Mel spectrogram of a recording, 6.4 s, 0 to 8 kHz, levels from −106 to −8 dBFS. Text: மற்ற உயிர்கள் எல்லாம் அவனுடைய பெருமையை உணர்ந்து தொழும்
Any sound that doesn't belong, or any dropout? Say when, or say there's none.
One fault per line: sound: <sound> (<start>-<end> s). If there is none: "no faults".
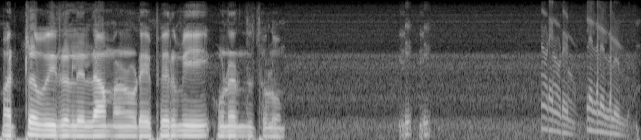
sound: laugh (4.0-4.3 s)
sound: chirp (5.4-6.3 s)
